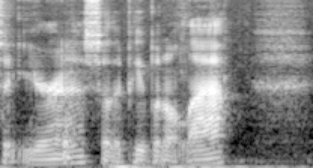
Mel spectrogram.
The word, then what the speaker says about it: Uranus: went on to Uranus that's the way you pronounce it Uranus so that people don't laugh Uranus um on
